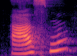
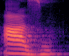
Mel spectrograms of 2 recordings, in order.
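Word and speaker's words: asthma: या तो इसे बोलते हैं एस्म या फिर एज्म, एस्म या एज्म। अमेरिकन इंग्लिश एस्म और ब्रिटिश एज्म।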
